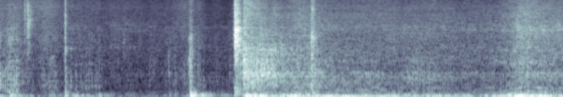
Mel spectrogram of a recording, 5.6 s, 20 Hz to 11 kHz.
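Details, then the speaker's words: 1946 Ford Super Deluxe Woody Wagon flathead, 3-speed manual in neutral, push-button start: a few clicks, then it catches almost at once into a low, even rumble; easy, healthy cold start. "So easily that flatty started up."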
